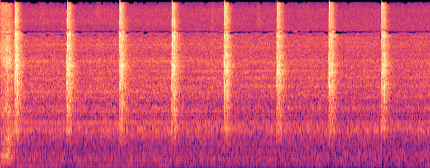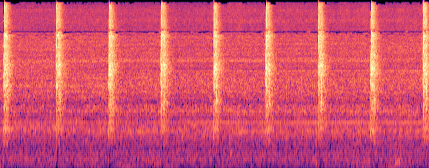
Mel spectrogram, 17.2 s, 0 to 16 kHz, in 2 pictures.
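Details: Shockwave therapy device (SW5S), used for erectile dysfunction and plantar fasciitis, applied with gel while the patient's feet rest on a support: sharp, evenly spaced snapping pulses about 57 a minute.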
